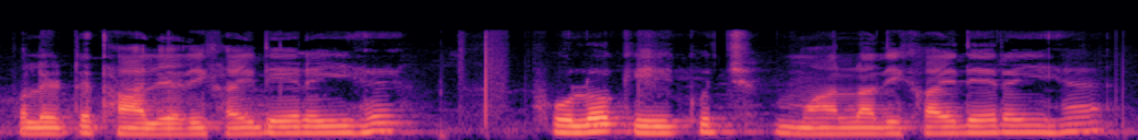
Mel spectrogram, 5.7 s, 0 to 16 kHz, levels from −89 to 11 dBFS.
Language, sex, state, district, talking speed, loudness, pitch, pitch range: Hindi, male, Uttar Pradesh, Saharanpur, 150 wpm, -19 LUFS, 130 Hz, 120-145 Hz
